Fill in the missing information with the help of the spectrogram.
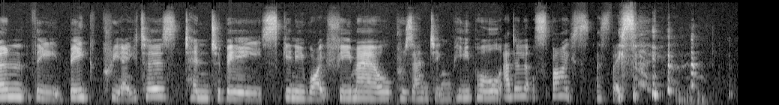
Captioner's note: laughs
